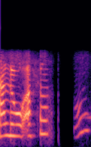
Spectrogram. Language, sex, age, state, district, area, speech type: Kashmiri, female, 60+, Jammu and Kashmir, Srinagar, urban, conversation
